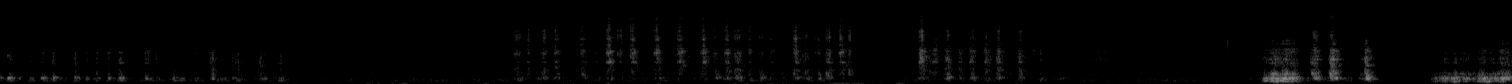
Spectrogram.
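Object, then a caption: Black-coated scratch-art paper card scratched with a wooden stylus. A wooden stylus scratches lines into a flat black-coated scratch-art paper card, working on the lower flowers and the vase area. Rapid, dry scratching strokes come in bursts separated by quiet pauses, and the final bursts are louder and fuller.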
